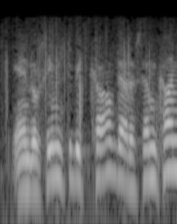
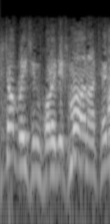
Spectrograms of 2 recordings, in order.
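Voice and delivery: raised, higher angry voice; possessive anger; 4 semitones higher, 5 dB louder, faster than usual. Acted. Henry fighting Albert for the knife, angry and possessive. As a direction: warn him off, loudly. Quarrel over who holds knife.

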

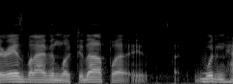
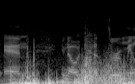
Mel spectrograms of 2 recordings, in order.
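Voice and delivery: gusty wind noise over speech; wind on mic; 8 dB louder than usual. Real, not acted. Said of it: "and it's very windy".

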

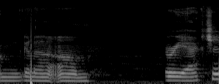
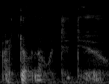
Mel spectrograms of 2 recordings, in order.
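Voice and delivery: whispering; 8 dB quieter than usual. Real, not acted. Whispering in doctor's bathroom.

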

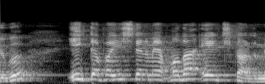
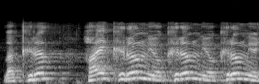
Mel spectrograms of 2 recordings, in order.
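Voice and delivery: disbelieving wail; 6 semitones higher, much slower than usual. Real, not acted. Disbelief as block won't break.

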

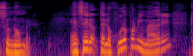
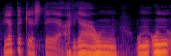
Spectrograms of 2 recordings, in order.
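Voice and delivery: ordinary talk

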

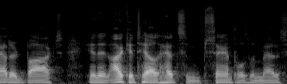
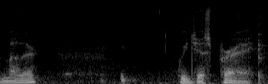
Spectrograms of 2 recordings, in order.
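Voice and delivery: soft knowing reply; 5 semitones lower, 9 dB quieter than usual. Retold or imitated. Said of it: "And I said".

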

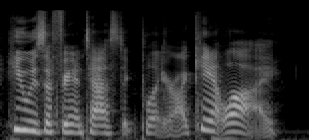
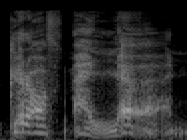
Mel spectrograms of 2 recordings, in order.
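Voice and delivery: quieter, slower low grumble; Clint Eastwood growl; 3 semitones lower, 8 dB quieter than usual. Retold or imitated. Correcting her Clint Eastwood impression for viewers, slow low growl. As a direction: mutter it like a grumpy old man. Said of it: "Okay, it's more like".

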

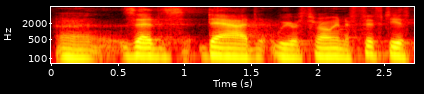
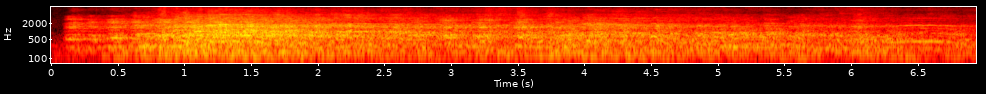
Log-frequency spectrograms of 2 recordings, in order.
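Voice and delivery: breathless laugh; 13 semitones higher, 7 dB quieter than usual. Real, not acted. Laughter in the story.

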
